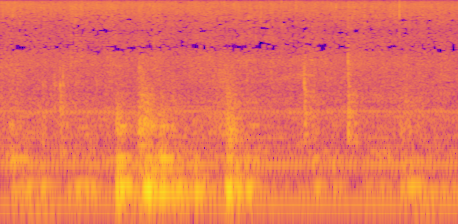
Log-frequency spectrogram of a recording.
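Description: Masala chicken pieces frying with a steady sizzle in a non-stick kadai, stirred with a wooden spatula that scrapes through them and bumps against the pan several times.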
